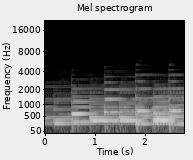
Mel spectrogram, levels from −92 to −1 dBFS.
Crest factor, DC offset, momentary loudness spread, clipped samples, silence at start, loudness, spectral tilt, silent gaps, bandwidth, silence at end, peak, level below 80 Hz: 14 dB; under 0.1%; 6 LU; under 0.1%; 0 s; -27 LUFS; -10 dB/octave; none; 3.8 kHz; 0 s; -12 dBFS; -62 dBFS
